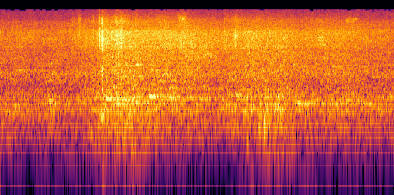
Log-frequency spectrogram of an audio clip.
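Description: Swimmers splash into the water of a large echoing pool.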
